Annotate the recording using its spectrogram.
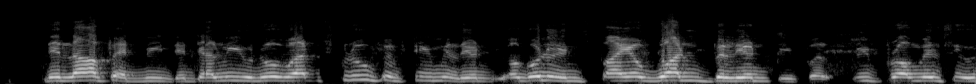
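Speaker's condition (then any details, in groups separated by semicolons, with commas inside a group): Cerebral palsy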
